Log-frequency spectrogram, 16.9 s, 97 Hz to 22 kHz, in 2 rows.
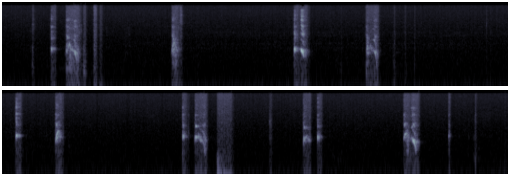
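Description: Short, sharp hiccup sounds come in quick pairs, repeating at irregular intervals over about 17 seconds. Hiccups.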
